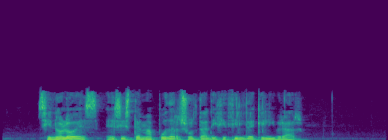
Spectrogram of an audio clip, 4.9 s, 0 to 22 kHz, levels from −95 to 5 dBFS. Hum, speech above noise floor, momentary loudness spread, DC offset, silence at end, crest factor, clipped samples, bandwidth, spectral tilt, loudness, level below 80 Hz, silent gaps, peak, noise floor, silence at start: none; 52 dB; 8 LU; under 0.1%; 1.1 s; 18 dB; under 0.1%; 8.2 kHz; -5 dB/octave; -22 LUFS; -56 dBFS; none; -6 dBFS; -74 dBFS; 0.5 s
